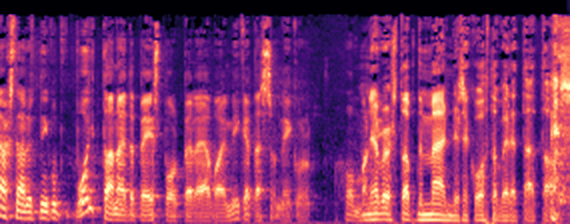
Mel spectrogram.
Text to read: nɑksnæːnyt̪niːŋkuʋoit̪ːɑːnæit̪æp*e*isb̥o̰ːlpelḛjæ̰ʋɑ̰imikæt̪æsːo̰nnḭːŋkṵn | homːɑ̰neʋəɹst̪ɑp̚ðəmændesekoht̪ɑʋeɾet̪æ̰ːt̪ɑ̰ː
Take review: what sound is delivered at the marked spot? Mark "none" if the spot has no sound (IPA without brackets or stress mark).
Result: e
